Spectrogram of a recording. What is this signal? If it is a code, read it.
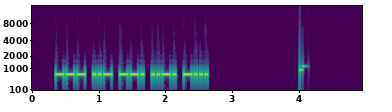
Morse code, heard as a keyed tone, about 30 wpm, 700 Hz. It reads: OUGFB
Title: Code Groups - 5 Letters - 30wpm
